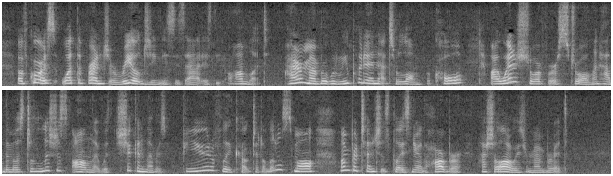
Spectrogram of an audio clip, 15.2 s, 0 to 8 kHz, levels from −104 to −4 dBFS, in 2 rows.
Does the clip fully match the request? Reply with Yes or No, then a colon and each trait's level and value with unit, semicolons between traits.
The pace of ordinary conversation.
No: fast, 210 wpm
